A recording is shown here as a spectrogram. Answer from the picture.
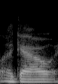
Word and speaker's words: Agawa: Think of a cow, but say a gal. A ga. Yeah. Uh, my name is Agawa and I live at uh 8543 Blue Heaven Lane.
